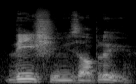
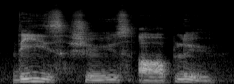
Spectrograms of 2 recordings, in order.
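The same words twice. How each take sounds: First: The z in 'these' turns into zh. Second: The z in 'these' stays a clear z.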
